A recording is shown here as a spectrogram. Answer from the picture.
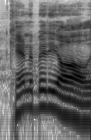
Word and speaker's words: cannabidiol: Kennedy all cannabadiol lissu cannabidiol it sounds like a southern person asking to join an auction can i biddy all can i biddy all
